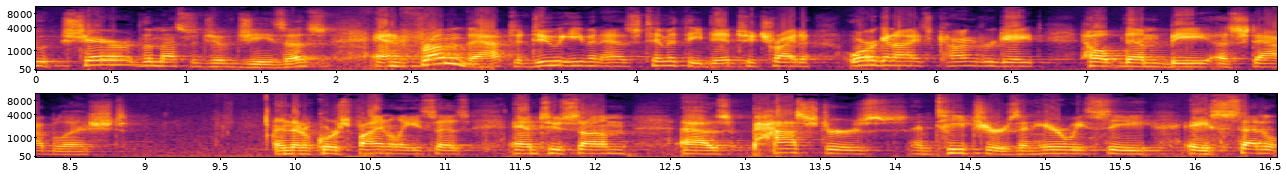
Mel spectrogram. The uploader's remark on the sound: Sermon delivered to the Galena Bible Church Sunday September 5th, 2021.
